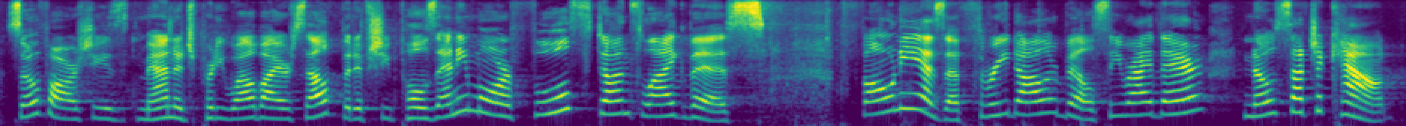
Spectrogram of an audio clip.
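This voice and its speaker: A woman's voice: high voice, expressive, moderate pace. A woman playing an exasperated, fussy married woman in a radio drama, insistent and chatty. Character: exasperated, fussy married woman reporting her mother's mishap. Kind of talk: 1950s radio drama acting.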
